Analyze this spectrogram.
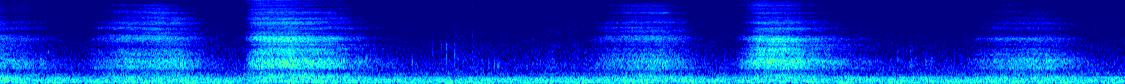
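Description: A woman breathes out slowly and audibly.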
